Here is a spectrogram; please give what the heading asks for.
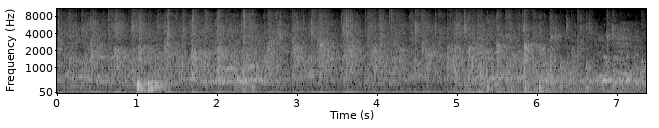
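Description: A round of applause: many hands clapping in a dense, steady patter that holds at an even, fairly loud level for about seven seconds without fading.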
